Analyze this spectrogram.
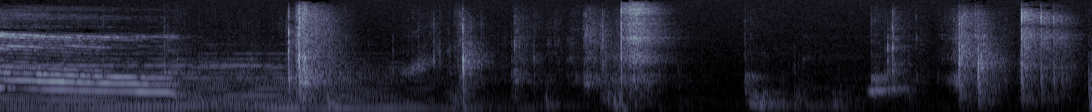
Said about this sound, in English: And then over lunch we had some Christmas crackers.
